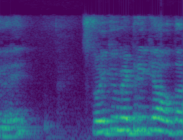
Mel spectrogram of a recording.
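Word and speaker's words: stoichiometric: सो आप देख सकते हो गूगल पे, वहां पर आपको इसकी एक्चुअल प्रोनाउंसिएशन पता लग जाएगी, जो कि है स्टोइकियोमेट्रिक डिफेक्ट।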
